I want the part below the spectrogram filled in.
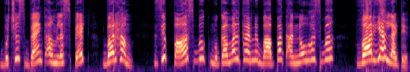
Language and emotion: Kashmiri, angry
